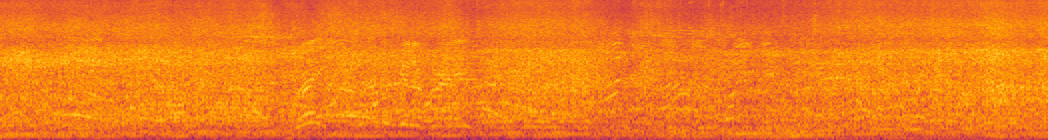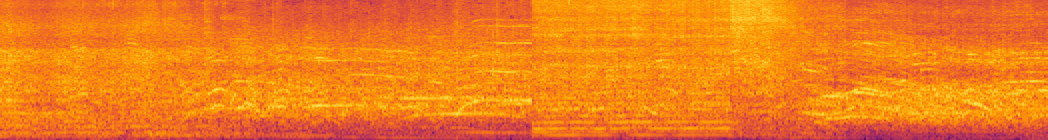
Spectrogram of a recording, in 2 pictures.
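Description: A diesel truck engine roars loudly under heavy strain.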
